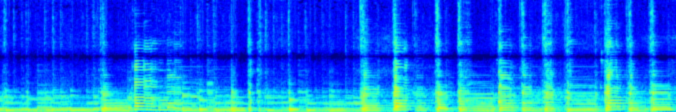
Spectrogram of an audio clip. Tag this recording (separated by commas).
Guitar, Plucked string instrument, Electric guitar, Music, Musical instrument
